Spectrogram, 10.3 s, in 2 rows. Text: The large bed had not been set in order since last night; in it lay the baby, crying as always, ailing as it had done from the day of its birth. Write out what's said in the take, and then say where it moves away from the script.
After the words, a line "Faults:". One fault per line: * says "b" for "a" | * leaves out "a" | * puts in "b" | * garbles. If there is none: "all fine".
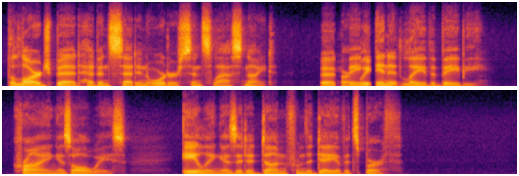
The large bed had been set in order since last night; [garbled] in it lay the baby, crying as always, ailing as it had done from the day of its birth.
Faults:
* leaves out "not"
* garbles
